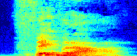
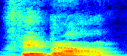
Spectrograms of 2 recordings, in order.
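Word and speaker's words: Fevrâr: Febrar, no febrar.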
